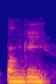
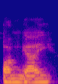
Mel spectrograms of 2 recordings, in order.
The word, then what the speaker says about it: Bungay: Um so follow the border all the way down through Bungi which isn't pronounced Bungay Beckles Beckles Bungi.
